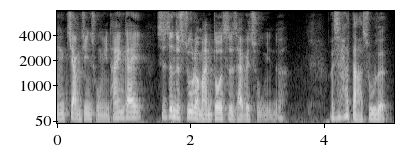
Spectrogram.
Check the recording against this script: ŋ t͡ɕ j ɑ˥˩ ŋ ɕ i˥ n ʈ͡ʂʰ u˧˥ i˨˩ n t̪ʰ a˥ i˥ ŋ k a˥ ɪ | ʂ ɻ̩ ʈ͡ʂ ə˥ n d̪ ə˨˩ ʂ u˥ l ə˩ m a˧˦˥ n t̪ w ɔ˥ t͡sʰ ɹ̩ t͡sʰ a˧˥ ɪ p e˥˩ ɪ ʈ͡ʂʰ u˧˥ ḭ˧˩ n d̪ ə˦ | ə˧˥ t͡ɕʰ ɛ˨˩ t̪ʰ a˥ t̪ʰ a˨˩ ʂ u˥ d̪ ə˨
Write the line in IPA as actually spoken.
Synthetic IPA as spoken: ŋ t͡ɕ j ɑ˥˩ ŋ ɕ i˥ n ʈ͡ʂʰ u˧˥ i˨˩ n t̪ʰ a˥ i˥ ŋ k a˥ ɪ | ʂ ɻ̩ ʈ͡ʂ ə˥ n d̪ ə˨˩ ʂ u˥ l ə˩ m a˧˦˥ n t̪ w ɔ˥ t͡sʰ ɹ̩ t͡sʰ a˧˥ ɪ p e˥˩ ɪ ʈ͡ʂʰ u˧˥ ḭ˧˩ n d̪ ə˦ | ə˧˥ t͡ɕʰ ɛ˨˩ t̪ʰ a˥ t̪ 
